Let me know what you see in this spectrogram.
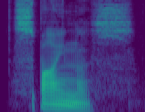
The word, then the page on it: spinous: British English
